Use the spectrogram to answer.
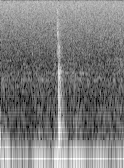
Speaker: there is a little pop in the speaker i'm not exactly sure why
